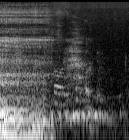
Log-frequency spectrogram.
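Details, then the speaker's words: Phone recording by a parent who called it wheeze: coarse, low rumbling snore in a child with obstructive sleep apnoea, not asthma, during sleep; easily mistaken for wheeze. "he thinks the child has asthma no the child is obstructive sleep apnea"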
